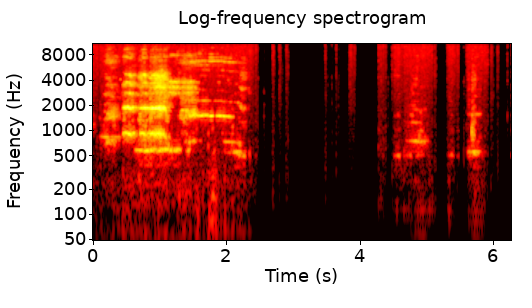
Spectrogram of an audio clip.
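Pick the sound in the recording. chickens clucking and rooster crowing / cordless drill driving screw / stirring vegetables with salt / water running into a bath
chickens clucking and rooster crowing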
